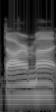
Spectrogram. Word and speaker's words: Dharma: difference uh okay yeah dhamma is the Pali uh the Pali pronunciation of it and Nepali spelling and Dharma is the Sanskrit oh okay yeah so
